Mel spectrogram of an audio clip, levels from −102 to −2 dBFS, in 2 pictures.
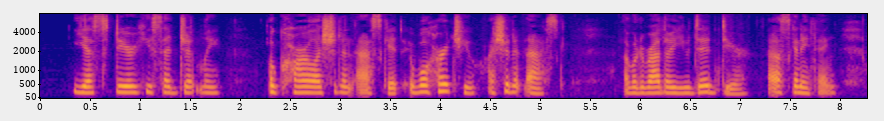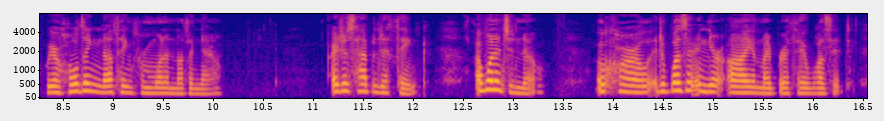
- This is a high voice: Yes, high, 210 Hz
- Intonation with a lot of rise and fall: No, average, 3.0 semitones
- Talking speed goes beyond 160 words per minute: Yes, average, 200 wpm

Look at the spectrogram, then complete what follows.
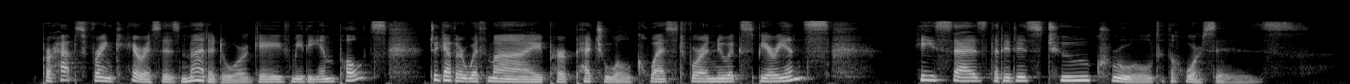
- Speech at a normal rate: No, slow, 120 wpm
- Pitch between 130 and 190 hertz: Yes, medium, 140 Hz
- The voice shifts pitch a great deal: Yes, wide, 6.8 semitones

